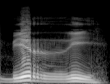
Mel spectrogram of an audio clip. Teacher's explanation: huruf ra yang dibaca dengan tipis, yaitu ra tarqiq, yang dimana huruf ra-nya berharakat dengan berharakat kasrah.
